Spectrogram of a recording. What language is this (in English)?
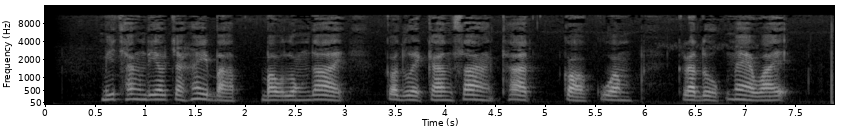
Thai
